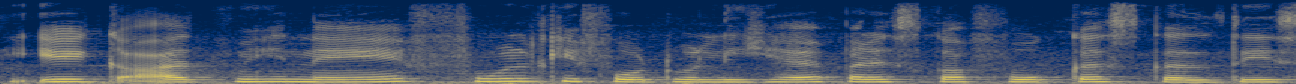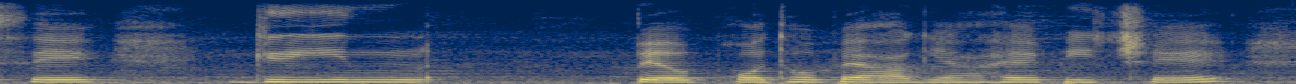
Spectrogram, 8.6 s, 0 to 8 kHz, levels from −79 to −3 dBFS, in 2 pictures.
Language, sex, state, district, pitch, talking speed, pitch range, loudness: Hindi, female, Gujarat, Valsad, 215 Hz, 145 wpm, 210-230 Hz, -16 LUFS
